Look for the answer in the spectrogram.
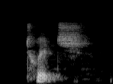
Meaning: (noun) 1. A brief, small (sometimes involuntary) movement out of place and then back again; a spasm 2. Action of spotting or seeking out a bird, especially a rare one
- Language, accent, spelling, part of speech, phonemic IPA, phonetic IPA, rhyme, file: English, Southern England, twitch, noun / verb, /twɪt͡ʃ/, [tʰw̥ɪt͡ʃ], -ɪtʃ, LL-Q1860 (eng)-twitch.wav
